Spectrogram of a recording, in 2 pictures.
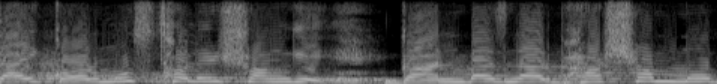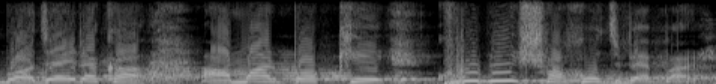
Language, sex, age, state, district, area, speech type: Bengali, female, 45-60, West Bengal, Paschim Bardhaman, urban, spontaneous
